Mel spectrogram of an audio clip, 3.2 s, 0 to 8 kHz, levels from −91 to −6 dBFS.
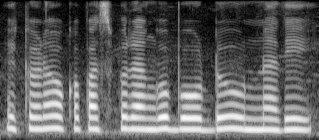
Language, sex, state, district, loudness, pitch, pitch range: Telugu, female, Telangana, Mahabubabad, -14 LUFS, 240 Hz, 230-250 Hz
